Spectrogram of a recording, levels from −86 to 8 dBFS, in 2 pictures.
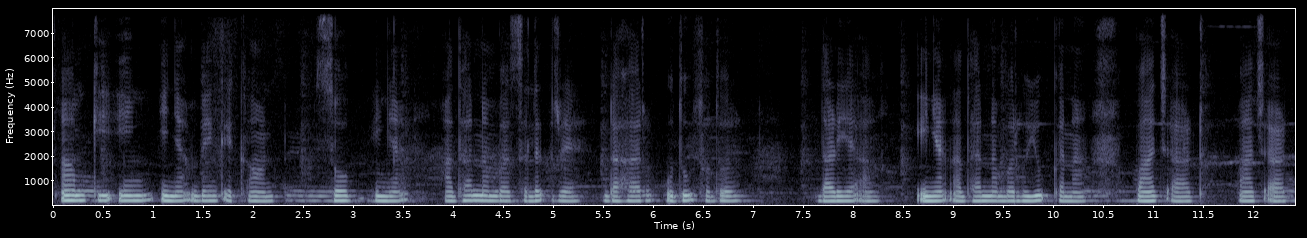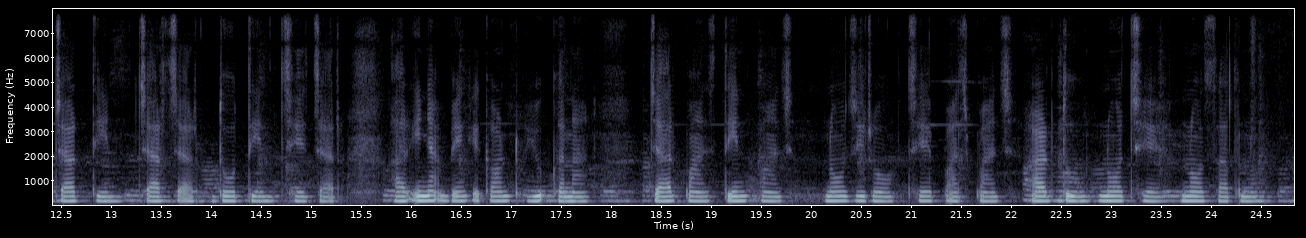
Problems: background sounds at intervals, continuous background conversations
